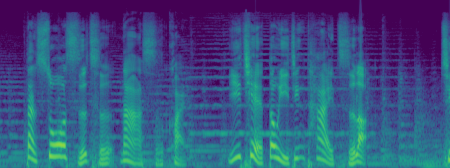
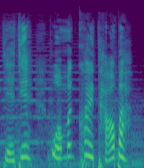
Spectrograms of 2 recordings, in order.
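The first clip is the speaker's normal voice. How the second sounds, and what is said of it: Frightened, whispered plea. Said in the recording (Chinese): “害怕的从后拉着小月的衣角，小声的跟她说”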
